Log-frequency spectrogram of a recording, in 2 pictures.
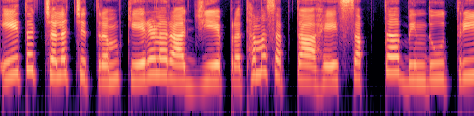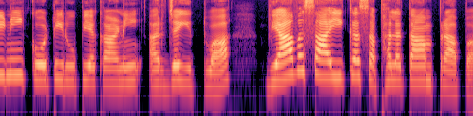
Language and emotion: Sanskrit, neutral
